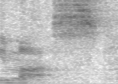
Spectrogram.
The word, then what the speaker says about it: imasu: Try to resist the temptation to drop that e in the imasu part. In anime, you hear it pronounced that way a lot because that is slang. It's a contraction.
